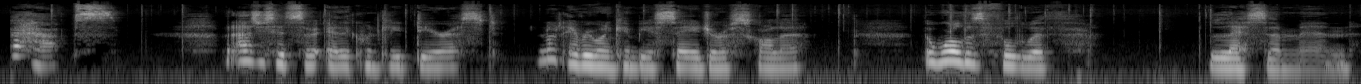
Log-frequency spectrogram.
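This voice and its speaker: A woman playing a cool, dutiful, haughty judge in an audio drama, breathy and speaking in a measured, formal, condescending manner. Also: medium pitch, lively intonation. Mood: cool disdain.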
